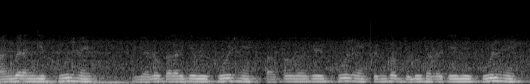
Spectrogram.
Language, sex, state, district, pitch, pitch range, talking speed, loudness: Hindi, male, Jharkhand, Jamtara, 130 Hz, 130-135 Hz, 270 wpm, -23 LUFS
